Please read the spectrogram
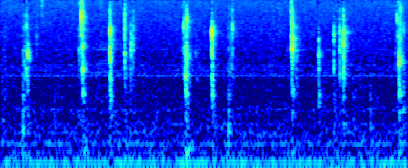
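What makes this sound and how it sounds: Fingernails tap a clear, ribbed PET water bottle that is capped, about half full of water, and held horizontally. The result is a series of sharp, bright, clicky ticks at an uneven pace, each dying away almost instantly, over a steady low background rumble.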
